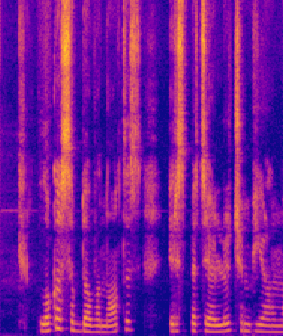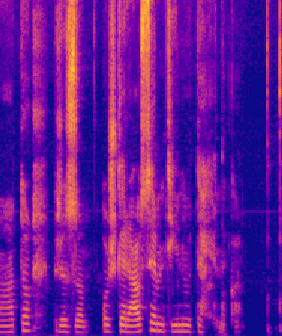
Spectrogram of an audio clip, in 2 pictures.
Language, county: Lithuanian, Alytus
